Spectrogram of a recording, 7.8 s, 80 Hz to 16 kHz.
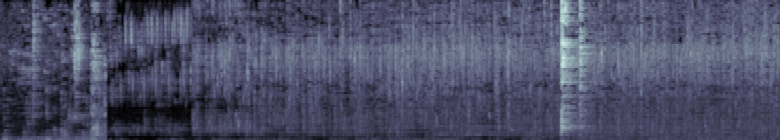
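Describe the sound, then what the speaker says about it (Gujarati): Spoonfuls of water added to a simmering Manchurian gravy in a pan, a short splash and sizzle followed by quieter stirring and cutlery clinks, with one sharp clatter near the end. "5 થી 6 ચમચી પાણી એડ કરીશું."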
